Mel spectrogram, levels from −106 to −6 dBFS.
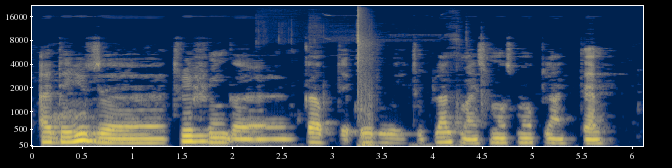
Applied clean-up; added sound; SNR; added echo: classical method Wiener filter.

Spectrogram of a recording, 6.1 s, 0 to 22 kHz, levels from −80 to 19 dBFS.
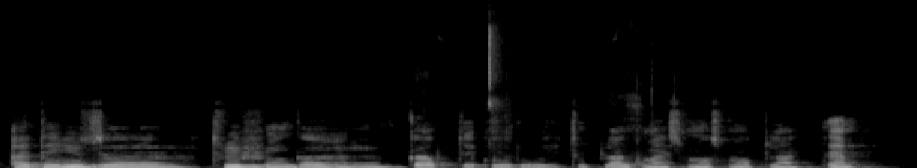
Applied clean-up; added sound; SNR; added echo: neural mask model Resemble Enhance denoiser.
